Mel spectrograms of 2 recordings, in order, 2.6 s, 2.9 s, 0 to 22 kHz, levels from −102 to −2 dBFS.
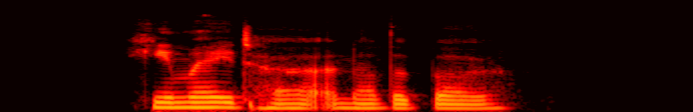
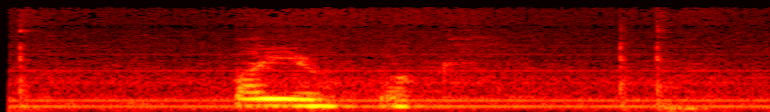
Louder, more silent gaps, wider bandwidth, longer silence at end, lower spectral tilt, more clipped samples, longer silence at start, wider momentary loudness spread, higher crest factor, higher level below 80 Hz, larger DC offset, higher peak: second, -43 LUFS vs -32 LUFS; neither; second, 12.5 kHz vs 16.5 kHz; first, 0.7 s vs 0 s; about the same, -6.5 dB/octave vs -7.5 dB/octave; neither; first, 0.5 s vs 0.05 s; second, 10 LU vs 23 LU; about the same, 18 dB vs 18 dB; second, -82 dBFS vs -70 dBFS; neither; second, -28 dBFS vs -18 dBFS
